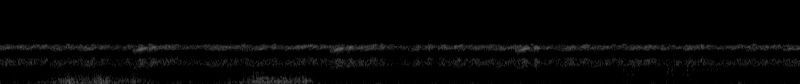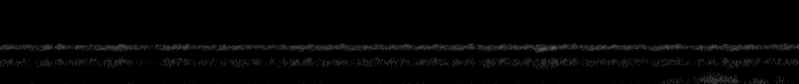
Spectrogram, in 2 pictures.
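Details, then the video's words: A steady chorus of singing frogs: unbroken high trilling with occasional brighter chirps standing out, and a few low rumbling bursts near the start and end. "One hour of singing frogs."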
